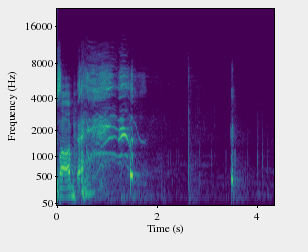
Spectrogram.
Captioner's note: laughter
